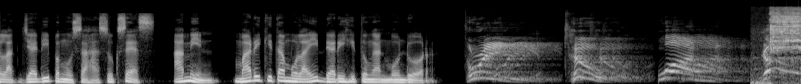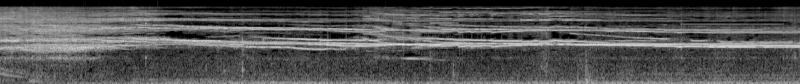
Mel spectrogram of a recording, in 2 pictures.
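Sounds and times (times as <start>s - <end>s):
high-pitched whistling squeals: 7.7s - 16.0s.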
